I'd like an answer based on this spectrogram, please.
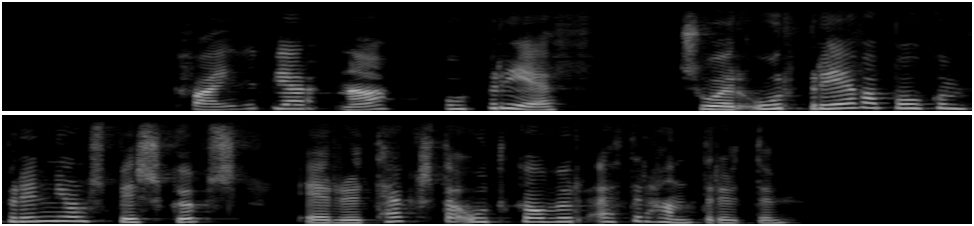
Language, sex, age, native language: Icelandic, female, 30-39, Icelandic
